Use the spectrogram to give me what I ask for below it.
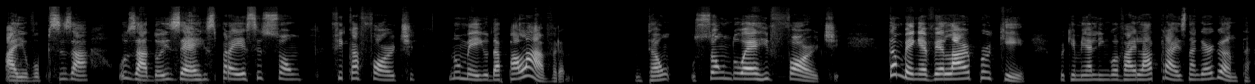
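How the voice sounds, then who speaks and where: A woman teacher from northern Paraná, Brazil, with a northern Paraná accent, giving a live online phonetics lesson and slowly repeating each sound she demonstrates. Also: on the high side, lively intonation, pushed and bright, no echo, clean studio sound. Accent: northern Paraná Brazilian Portuguese.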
